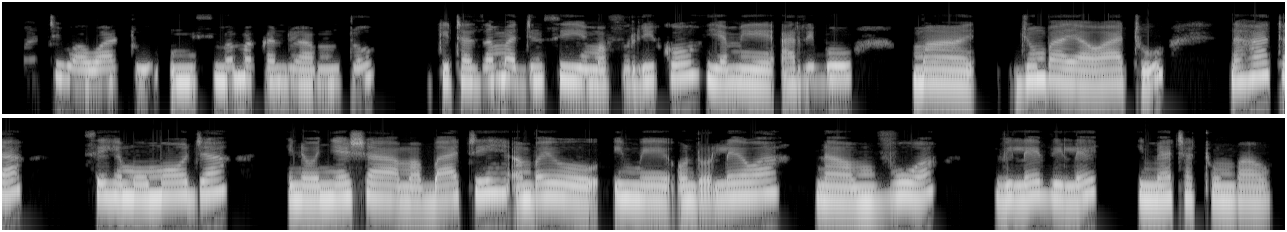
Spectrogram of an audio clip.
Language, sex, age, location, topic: Swahili, female, 18-24, Nairobi, government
